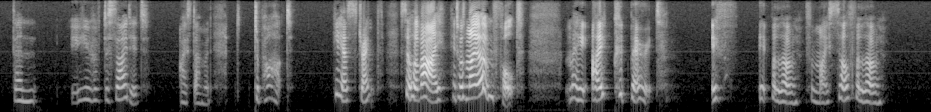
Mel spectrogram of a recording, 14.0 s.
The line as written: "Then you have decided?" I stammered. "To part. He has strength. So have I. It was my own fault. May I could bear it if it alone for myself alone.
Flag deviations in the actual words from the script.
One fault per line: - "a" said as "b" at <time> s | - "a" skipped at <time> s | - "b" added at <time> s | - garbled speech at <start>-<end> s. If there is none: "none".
none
